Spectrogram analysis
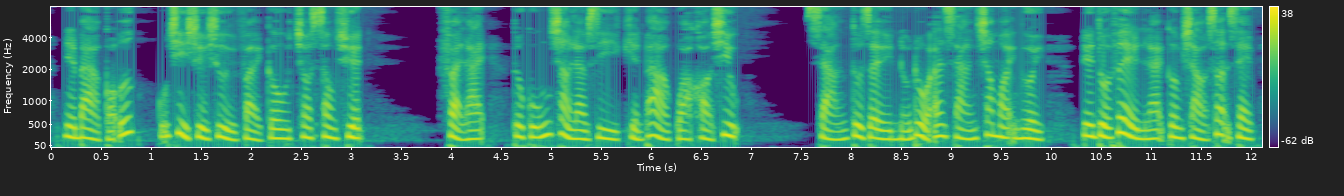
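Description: A mellow woman reading a story aloud. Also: mid-range voice, no echo, clean studio sound. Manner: wry, confiding storytelling. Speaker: story narrator. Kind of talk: first-person audiobook narration.

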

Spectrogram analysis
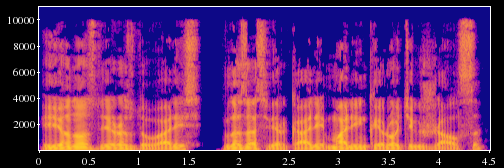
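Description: Deep-voiced male audiobook narrator. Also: fairly even intonation, measured pace, fairly bright tone, dry recording, clean studio sound.

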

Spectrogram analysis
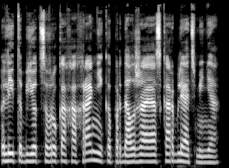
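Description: A woman reading a first-person novel aloud in a steady storytelling manner. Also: on the low side, fairly quick, dry recording, studio quality. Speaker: audiobook narrator.

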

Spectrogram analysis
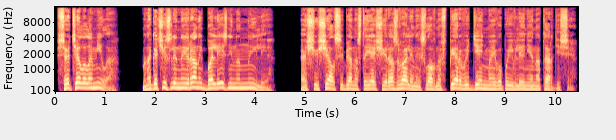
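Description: A man's voice: normal speed, dry recording, clean studio sound. A man reading a fantasy novel aloud as scripted narration, shifting his voice for the characters' lines. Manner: expressive, shifts pitch for dialogue. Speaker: audiobook narrator.

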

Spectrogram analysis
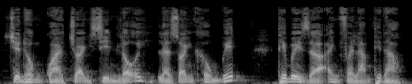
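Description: A blunt young villager snaps at two boys in a husky voice, as a man puts him on. His speech is lively and quick, in a told ghost story. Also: low-pitched, faint music behind. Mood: gruff. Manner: blunt, threatening then sorry.

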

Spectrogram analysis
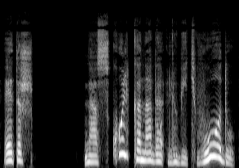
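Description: A narrator reading an audiobook aloud in a lively, expressive way, telling it in the first person. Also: mid-range voice, takes it slowly, slightly rough, no echo, clean studio sound.

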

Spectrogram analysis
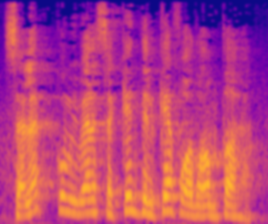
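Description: A man with an Egyptian accent teaching Quran recitation in a lively lesson, quizzing listeners and slowly sounding out letters. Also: high voice. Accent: Egyptian Arabic. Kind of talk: spoken tajweed lesson.

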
